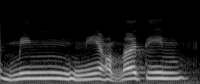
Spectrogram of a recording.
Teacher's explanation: مثال ہے من نعمتن، یہاں دیکھیے نون ساکنہ کے بعد نون متحرک آ رہا ہے، من نعمتن میں نون ساکنہ کے بعد نون متحرکہ ہے، چنانچہ من کا نون ساکنہ اپنے مخرج اور صفات سمیت نعمتن کے نون متحرکہ سے مل جاتا ہے، یعنی اس میں داخل ہو جاتا ہے۔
